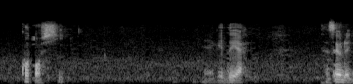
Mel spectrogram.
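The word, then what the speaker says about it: 今年: Jadi minasan bisa lihat ini kanji ima, ini juga ima, ini ima, tapi bacanya beda semua. Ini bacanya kyo, ini bacanya kong, kongetsu, ini bacanya kotoshi.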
